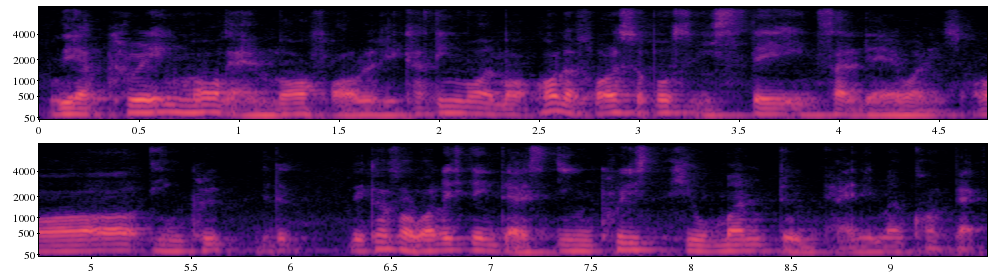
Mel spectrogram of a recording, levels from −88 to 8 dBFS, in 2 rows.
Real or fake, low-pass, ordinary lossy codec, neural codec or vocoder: fake; none; none; codec, 16 kHz, 2 kbps, FunCodec, trained on Chinese and English, 25 frames a second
